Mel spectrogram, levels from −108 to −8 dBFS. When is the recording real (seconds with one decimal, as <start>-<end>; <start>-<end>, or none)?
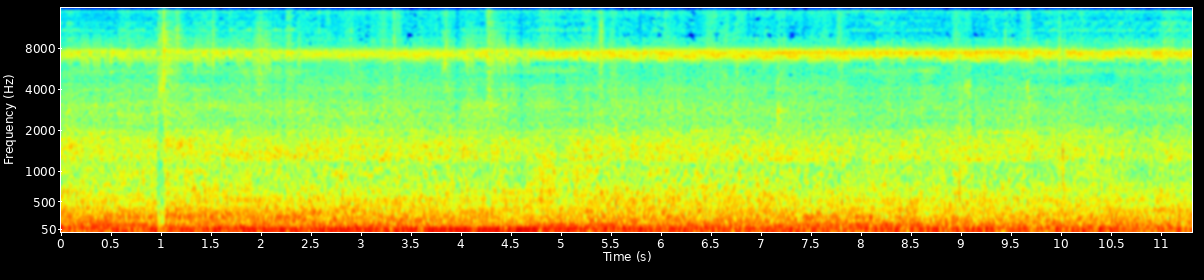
2.4-4.0; 5.3-7.9; 8.8-9.7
